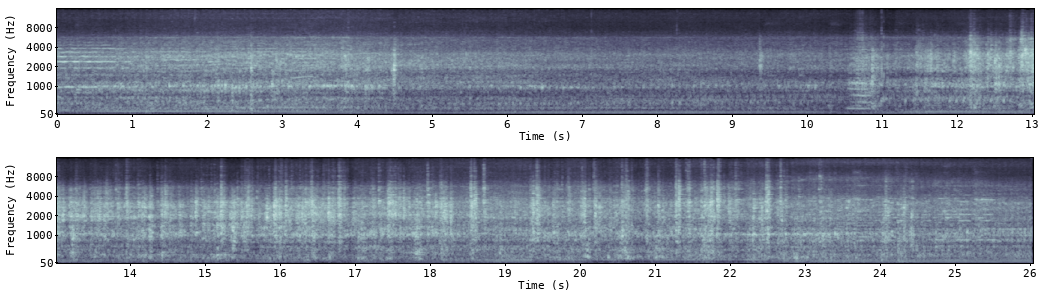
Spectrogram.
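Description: JCB backhoe loader's diesel engine running steadily. From about halfway through, many sharp clicks and crunches join it as the front bucket pushes stones and soil.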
